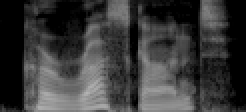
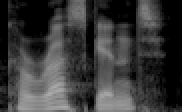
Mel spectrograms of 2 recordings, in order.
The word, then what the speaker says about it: coruscant: it is spelled exactly the same this is pronounced coruscant something like coruscant and uh but wait it gets better this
